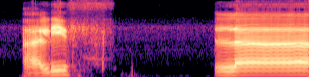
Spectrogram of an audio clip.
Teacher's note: dibaca Alif satu harakat ro dibaca Dua harakat sementara lam dibaca 6 harakat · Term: mad lazim Harfi mukhaffaf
